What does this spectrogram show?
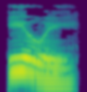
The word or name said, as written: ely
